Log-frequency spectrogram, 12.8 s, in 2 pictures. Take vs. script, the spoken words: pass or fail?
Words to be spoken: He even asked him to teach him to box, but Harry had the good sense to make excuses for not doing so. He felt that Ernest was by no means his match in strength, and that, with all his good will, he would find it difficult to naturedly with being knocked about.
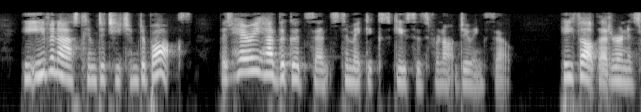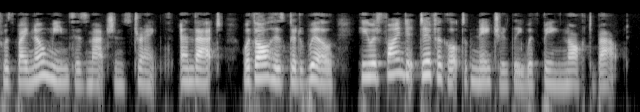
pass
